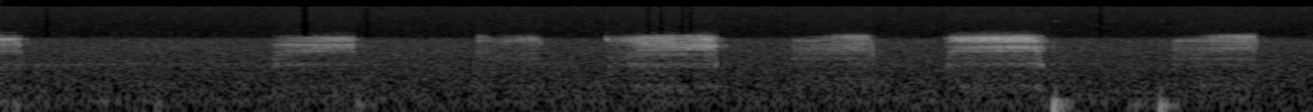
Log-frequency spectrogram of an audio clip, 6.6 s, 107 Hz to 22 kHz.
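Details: Owl at 2:51 AM, 2 April 2016, arriving with a gopher for another owl: a run of harsh, breathy screeches of varying length, some grouped close together, with a few dull thuds near the end.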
